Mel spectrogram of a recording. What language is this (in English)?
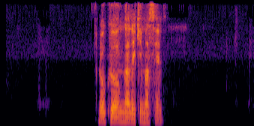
Japanese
